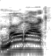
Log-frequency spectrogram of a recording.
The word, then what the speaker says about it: Modoc: How do you say that? – It's Modoc. – Okay, the Modoc County Board of Supervisors in the state of California.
